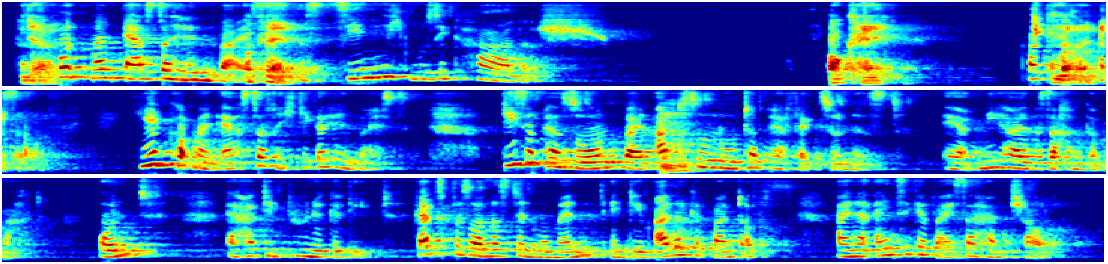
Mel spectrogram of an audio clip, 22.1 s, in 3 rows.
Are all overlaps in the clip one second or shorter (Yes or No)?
Yes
